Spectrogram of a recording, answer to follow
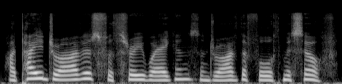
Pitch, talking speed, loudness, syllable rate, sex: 210 Hz, 195 wpm, -17 LUFS, 4.6 syllables/s, female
